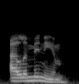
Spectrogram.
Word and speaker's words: aluminium: aluminium Al Alum well the interesting thing is that aluminium is actually the official name yep the official pronunciation because you have that ending that goes along with the other element names um Platinum say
